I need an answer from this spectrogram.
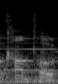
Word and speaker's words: compote: I don't know why I keep forgetting the pronunciation whenever I see this. Oh, compote.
